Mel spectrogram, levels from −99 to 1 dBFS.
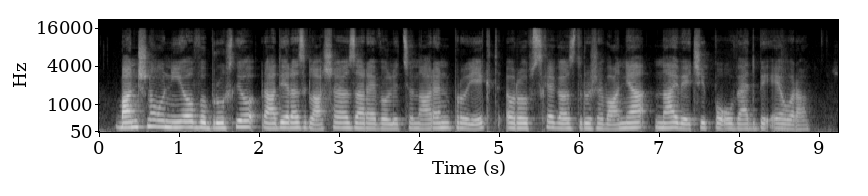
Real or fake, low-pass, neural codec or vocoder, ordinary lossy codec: real; 14.4 kHz; none; Opus, 32 kbps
